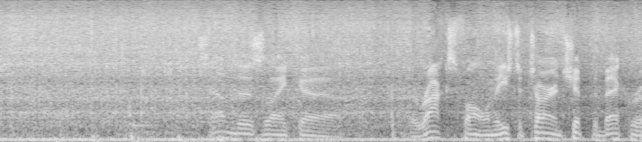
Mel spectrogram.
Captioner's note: sizzling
